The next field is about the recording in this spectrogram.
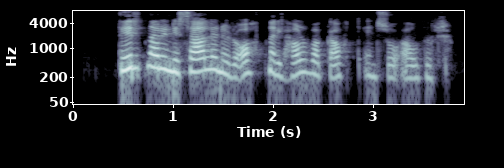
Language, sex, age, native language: Icelandic, female, 40-49, Icelandic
